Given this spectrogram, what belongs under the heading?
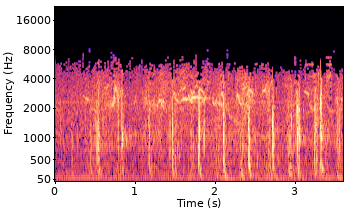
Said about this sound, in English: Very soon, we were driving through a gate which said, "Danger, horses exercising."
